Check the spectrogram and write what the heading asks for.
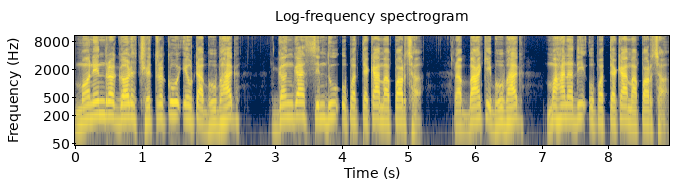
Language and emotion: Nepali, neutral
